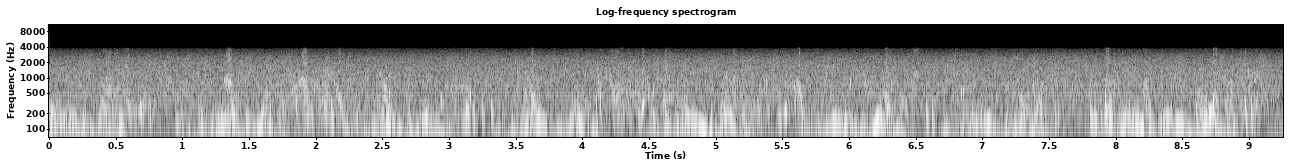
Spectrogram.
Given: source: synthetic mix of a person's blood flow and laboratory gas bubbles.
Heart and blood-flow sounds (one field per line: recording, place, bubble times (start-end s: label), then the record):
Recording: Doppler ultrasound of blood flow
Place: precordium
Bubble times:
0.00-0.23 s: bubbles
0.40-0.81 s: bubbles
0.89-1.06 s: bubbles
1.11-1.17 s: bubbles
1.29-1.46 s: bubbles
1.59-2.36 s: bubbles
2.44-2.60 s: bubbles
2.90-3.37 s: bubbles
3.53-3.73 s: bubbles
3.92-4.85 s: bubbles
5.01-5.42 s: bubbles
5.44-5.74 s: bubbles
5.97-6.04 s: bubbles
6.08-6.16 s: bubbles
6.23-6.67 s: bubbles
6.80-6.97 s: bubbles
7.24-8.29 s: bubbles
8.56-9.11 s: bubbles
From the record:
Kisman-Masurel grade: 343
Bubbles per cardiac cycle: rolling drumbeat, 9 or more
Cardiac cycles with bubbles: 100%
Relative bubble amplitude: loud (0.450 to 0.775)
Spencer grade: 3 (all of the cardiac periods contain showers or single bubble signals, but not dominating or overriding the cardiac motion signals)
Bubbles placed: anywhere in the cardiac cycle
